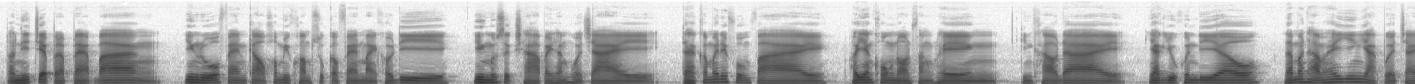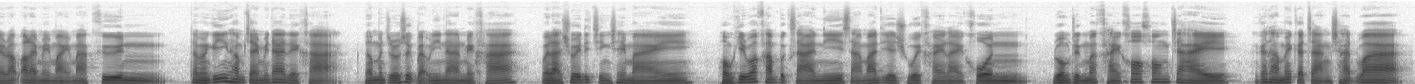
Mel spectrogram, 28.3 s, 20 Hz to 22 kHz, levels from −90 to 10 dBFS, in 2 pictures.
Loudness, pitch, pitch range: -18 LUFS, 110 Hz, 100-115 Hz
